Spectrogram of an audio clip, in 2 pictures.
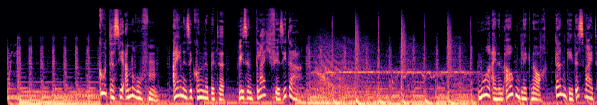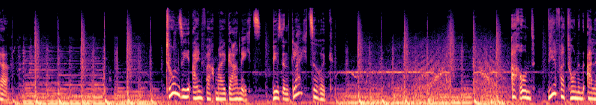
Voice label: Kommentar Freundlich

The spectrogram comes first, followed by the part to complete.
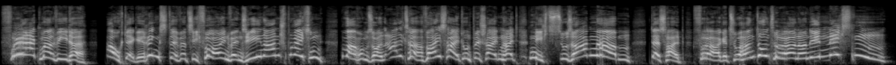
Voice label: Charge Hysteriker

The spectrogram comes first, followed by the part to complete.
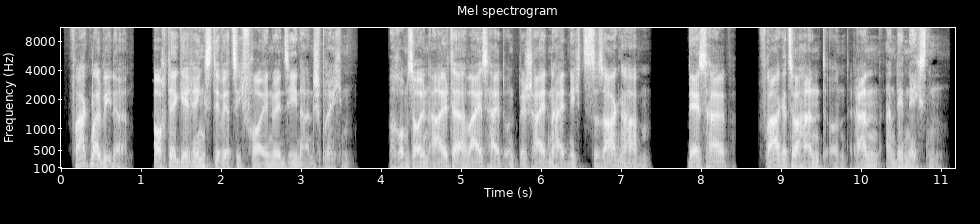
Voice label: Werbung Dynamisch

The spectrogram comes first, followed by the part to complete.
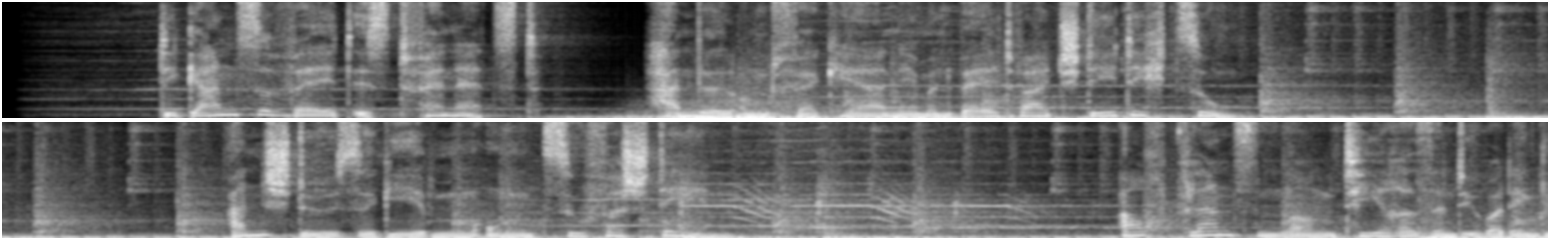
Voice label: Sanft

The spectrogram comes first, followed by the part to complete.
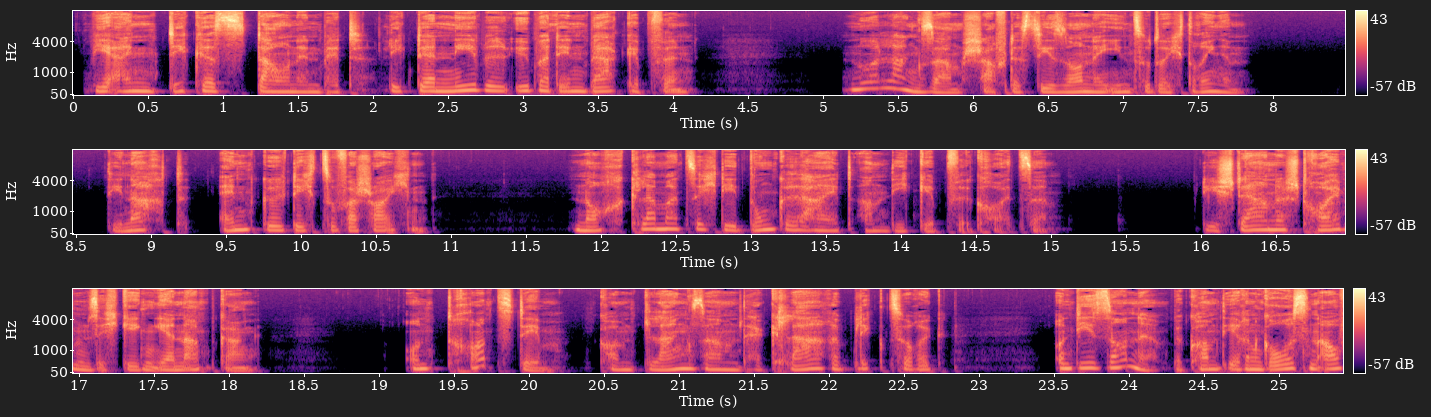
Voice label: Schauspiel Sanft

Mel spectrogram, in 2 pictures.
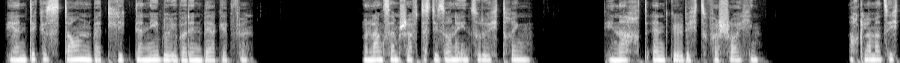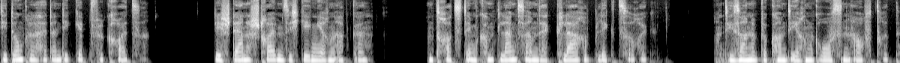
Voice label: Schauspiel Sanft

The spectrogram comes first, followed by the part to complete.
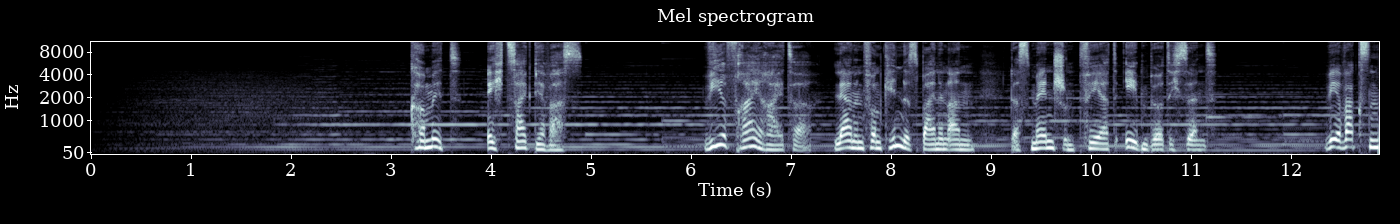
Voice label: Geheimnisvoll

